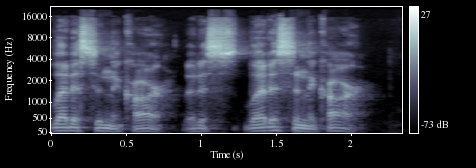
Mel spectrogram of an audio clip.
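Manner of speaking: ordinary talk, nothing marked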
